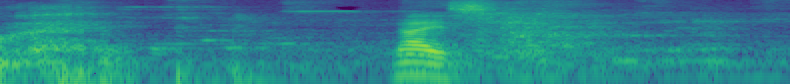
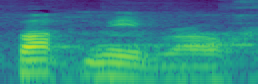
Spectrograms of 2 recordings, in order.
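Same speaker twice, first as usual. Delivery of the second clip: ordinary delivery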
